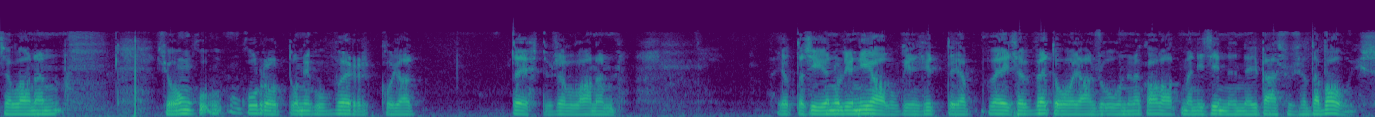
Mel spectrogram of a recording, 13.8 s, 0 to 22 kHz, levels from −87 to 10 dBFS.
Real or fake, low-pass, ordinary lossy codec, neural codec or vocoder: fake; 7.2 kHz; AAC, 32 kbps; codec, 16 kHz, 16 kbps, FunCodec, trained on Chinese and English, 50 frames a second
